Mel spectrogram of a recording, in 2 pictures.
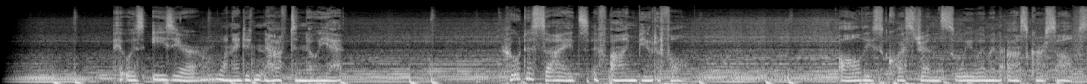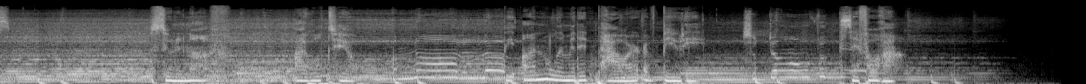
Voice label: US English; Sephora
